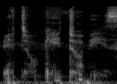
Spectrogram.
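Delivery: softly whispered comfort. Real, not acted. Mom soothing dog during thunder, whispered. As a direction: hush everything for the scared dog.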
